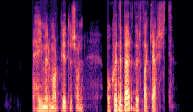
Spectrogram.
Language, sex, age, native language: Icelandic, male, 50-59, Icelandic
